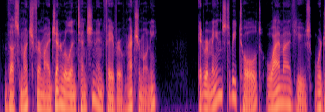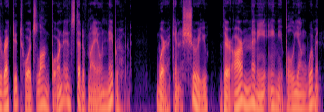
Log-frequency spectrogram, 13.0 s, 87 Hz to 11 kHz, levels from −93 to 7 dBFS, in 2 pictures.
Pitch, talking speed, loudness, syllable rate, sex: 100 Hz, 175 wpm, -21 LUFS, 5.7 syllables/s, male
